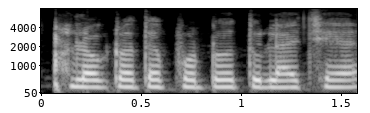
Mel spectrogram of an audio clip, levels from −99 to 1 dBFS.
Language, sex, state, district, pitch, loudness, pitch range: Bengali, female, West Bengal, Malda, 250 Hz, -16 LUFS, 245-255 Hz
